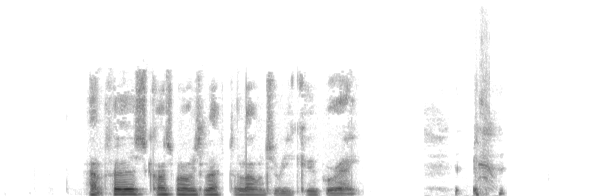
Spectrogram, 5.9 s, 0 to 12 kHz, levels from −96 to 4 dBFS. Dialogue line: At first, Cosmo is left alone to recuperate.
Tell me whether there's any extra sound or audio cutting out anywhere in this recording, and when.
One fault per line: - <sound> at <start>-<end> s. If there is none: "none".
- cough at 4.2-5.1 s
